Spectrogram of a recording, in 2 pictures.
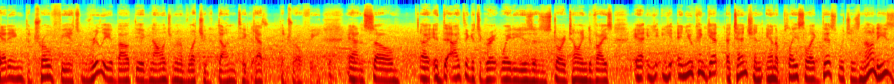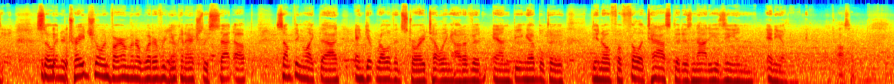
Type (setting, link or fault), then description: setting, busy venue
